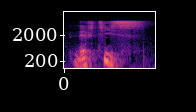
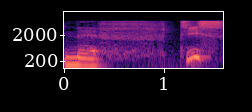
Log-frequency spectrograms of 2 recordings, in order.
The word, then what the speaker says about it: Nephtys: le S ok donc quand vous dites Neftis vous voyez bien que le nef tis donc le T et le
